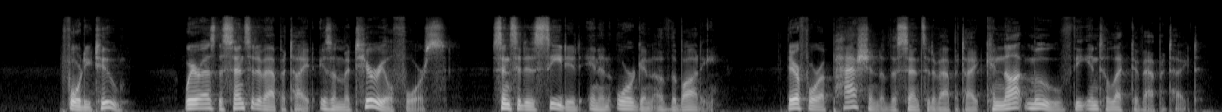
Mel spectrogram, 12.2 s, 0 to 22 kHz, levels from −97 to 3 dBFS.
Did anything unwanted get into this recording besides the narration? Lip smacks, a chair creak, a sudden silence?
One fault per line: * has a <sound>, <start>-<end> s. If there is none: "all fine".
all fine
